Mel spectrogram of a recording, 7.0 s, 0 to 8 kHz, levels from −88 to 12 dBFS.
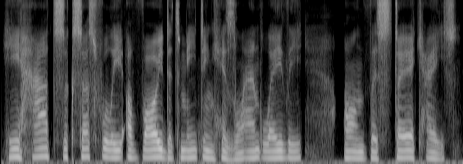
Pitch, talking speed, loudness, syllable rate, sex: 130 Hz, 85 wpm, -20 LUFS, 3.3 syllables/s, male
